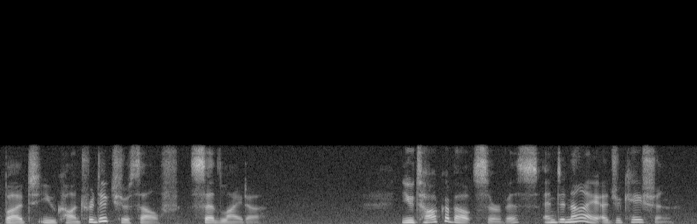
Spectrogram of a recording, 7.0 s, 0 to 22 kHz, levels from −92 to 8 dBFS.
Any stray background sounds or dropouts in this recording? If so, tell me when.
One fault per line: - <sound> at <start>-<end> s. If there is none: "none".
none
